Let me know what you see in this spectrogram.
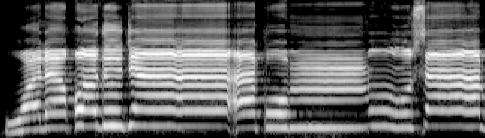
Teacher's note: میم ساکن کے بعد میم مشدد آ گئی ہے تو ادغام کریں گے، یعنی سختی سے جمع کر پڑھیں گے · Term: ادغام شفوی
